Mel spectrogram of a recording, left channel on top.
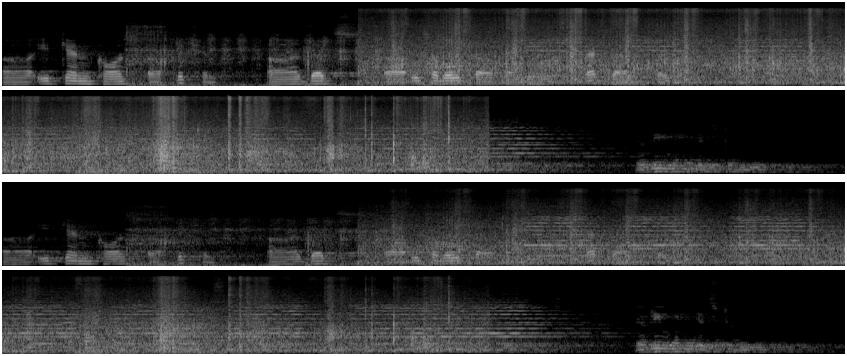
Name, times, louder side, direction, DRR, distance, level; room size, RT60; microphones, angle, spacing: voice 1, 0.0-2.2 2.6-6.7, left 6 dB, 75° left, 14 dB, 0.5 m, -36 dB
sound 1, 1.2-12.1, left 2 dB, 55° left, 2.0 m, -46 dB
sound 2, 3.6-13.3, left 4 dB, 35° left, 0.9 m, -34 dB
Alarm, 4.8-14.2, right 4 dB, 30° right, 1.8 m, -41 dB
voice 2, 7.6-8.6 9.1-14.0 14.7-15.9, right 1 dB, 65° right, 1 dB, 2.4 m, -44 dB
25.5 x 14.0 x 8.5 m, 3.0 s
head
